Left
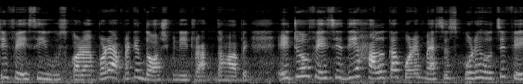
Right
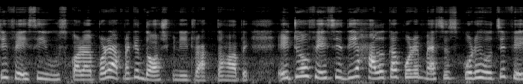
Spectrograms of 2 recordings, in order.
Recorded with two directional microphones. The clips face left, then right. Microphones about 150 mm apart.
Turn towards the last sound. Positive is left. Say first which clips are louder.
# right 8 dB
turn(degrees=-40)  # may be behind; listen again after turning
